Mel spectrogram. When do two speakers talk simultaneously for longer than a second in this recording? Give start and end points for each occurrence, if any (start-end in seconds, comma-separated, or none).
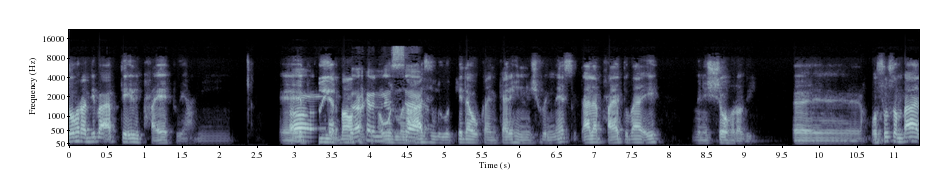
2.9-4.8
